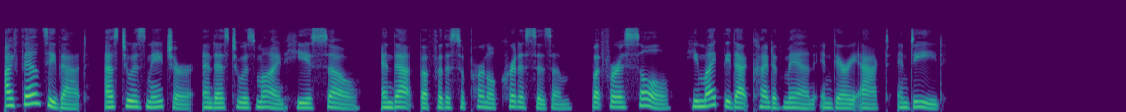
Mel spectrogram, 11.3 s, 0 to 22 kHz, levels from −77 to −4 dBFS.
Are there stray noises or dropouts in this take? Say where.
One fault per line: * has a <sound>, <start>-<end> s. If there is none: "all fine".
all fine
